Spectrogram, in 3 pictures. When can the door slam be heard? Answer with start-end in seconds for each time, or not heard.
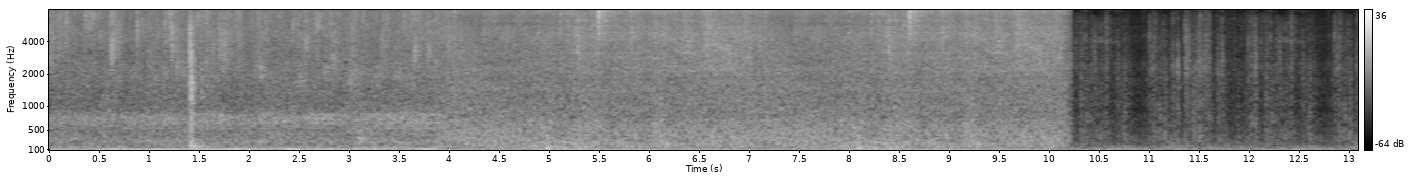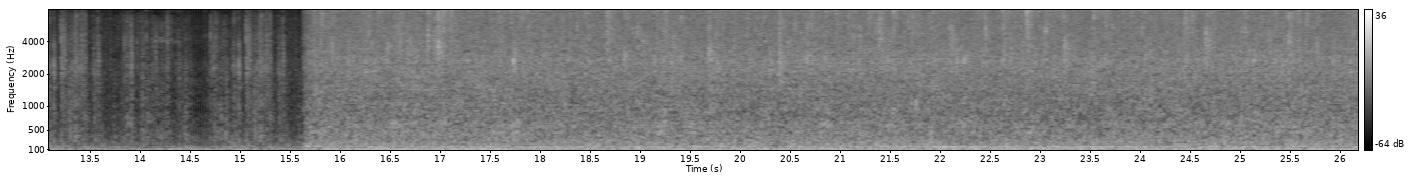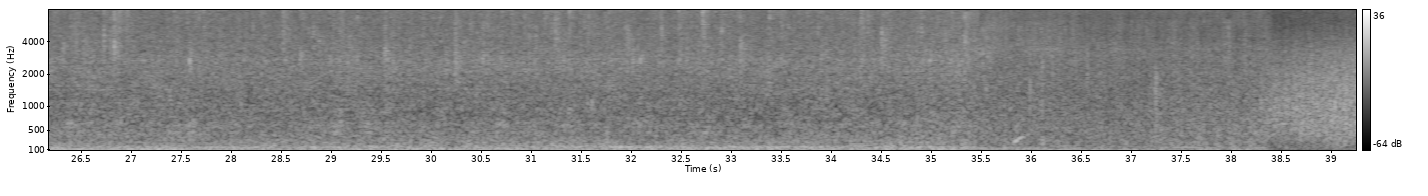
1.4-1.8.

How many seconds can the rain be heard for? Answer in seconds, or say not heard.
39 s.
